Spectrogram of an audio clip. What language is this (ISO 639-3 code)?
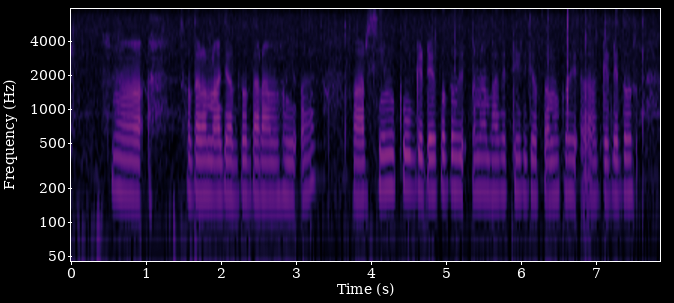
sat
